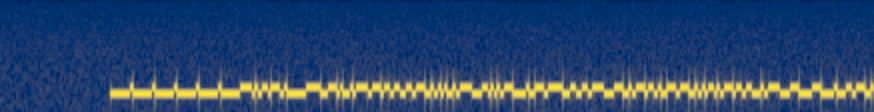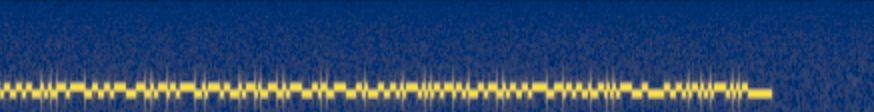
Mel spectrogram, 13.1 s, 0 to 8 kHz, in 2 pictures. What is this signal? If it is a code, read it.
RTTY (45.45 baud, 170 Hz shift), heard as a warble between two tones, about 590 Hz centre. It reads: THE INFORMATION AND COMMUNICATION TECHNOLOGIES UNIT PROVIDES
